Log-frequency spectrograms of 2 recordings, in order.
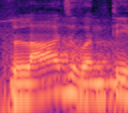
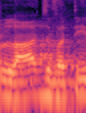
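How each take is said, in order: First: There is a nasal sound before the 't'. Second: There is no nasal sound before the 't'. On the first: The speaker calls it right. "लाजवंती होता है" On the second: The speaker calls it wrong. "लाजवती नहीं होता"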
